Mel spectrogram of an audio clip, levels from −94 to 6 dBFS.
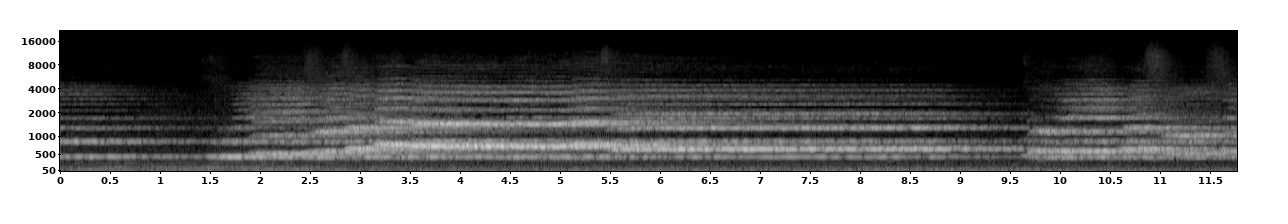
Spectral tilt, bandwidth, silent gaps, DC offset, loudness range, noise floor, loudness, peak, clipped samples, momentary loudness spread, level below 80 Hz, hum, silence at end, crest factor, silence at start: -3 dB/octave; 9 kHz; none; under 0.1%; 10 LU; -49 dBFS; -26 LUFS; -10 dBFS; under 0.1%; 19 LU; -58 dBFS; none; 0 s; 18 dB; 0 s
